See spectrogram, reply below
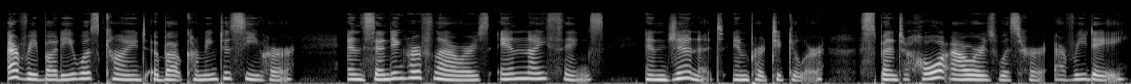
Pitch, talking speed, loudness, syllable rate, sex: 230 Hz, 140 wpm, -18 LUFS, 4.3 syllables/s, female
